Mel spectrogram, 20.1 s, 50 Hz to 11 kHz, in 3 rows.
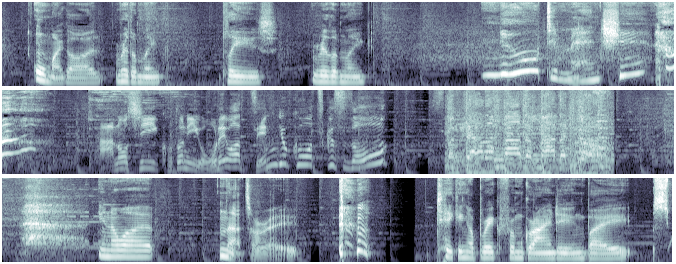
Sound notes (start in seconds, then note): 13.6 sigh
